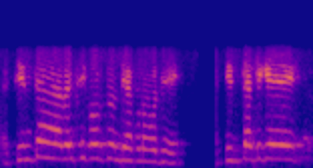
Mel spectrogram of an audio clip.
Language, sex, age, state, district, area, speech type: Odia, female, 30-45, Odisha, Koraput, urban, conversation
